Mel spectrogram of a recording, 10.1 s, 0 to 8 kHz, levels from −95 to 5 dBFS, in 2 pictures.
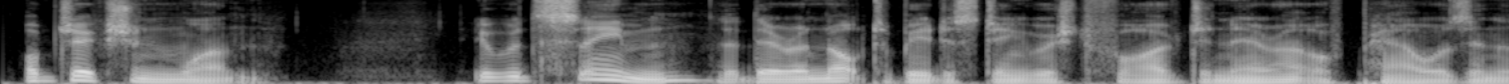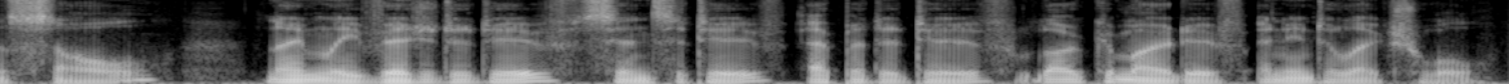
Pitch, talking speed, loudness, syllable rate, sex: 90 Hz, 150 wpm, -20 LUFS, 6.5 syllables/s, male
